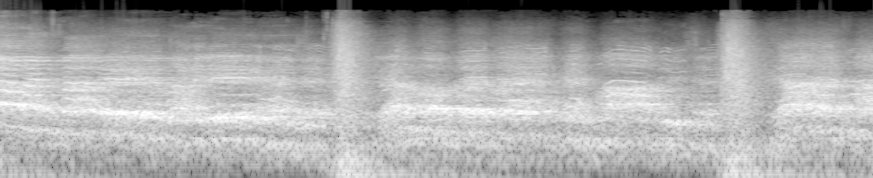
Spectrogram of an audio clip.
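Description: A man chants a mournful melody loudly through a microphone in a large echoing hall.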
